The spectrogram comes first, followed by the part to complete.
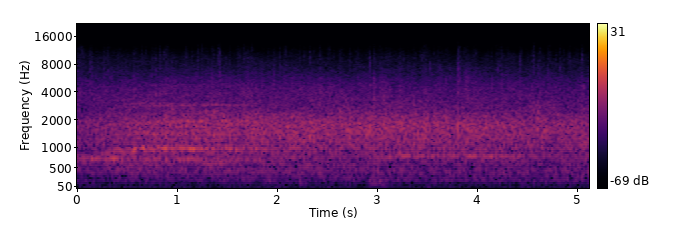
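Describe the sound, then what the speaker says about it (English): An audience at an awards gala honoring Israel's intelligence agency breaks into sustained applause, a dense, steady wash of many hands clapping at full volume for the whole stretch. "how about a round of applause for Israel's remarkable intelligence agency?"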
